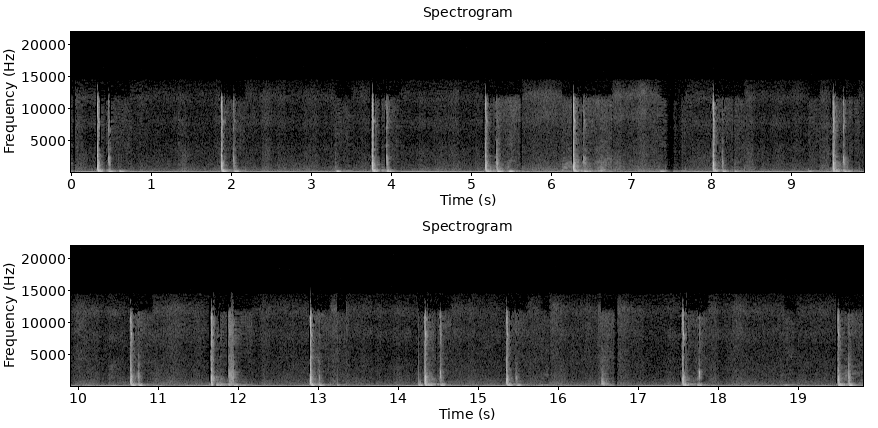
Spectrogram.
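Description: Computer mouse clicking: short sharp clicks, mostly in pairs or small clusters about a second apart, with near silence between. The pattern fits opening drop-down menus one after another and picking an entry in each.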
